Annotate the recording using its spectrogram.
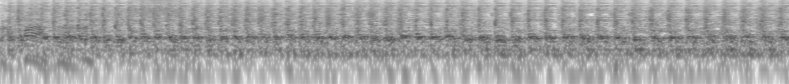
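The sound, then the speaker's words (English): The 'Wheel of Iwan What' prize wheel spinning, its pointer rattling against the pegs in a loud, rapid, even stream of clicks that holds steady for the full few seconds without noticeably slowing. “Make the wheel go for a bit of a spin.”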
